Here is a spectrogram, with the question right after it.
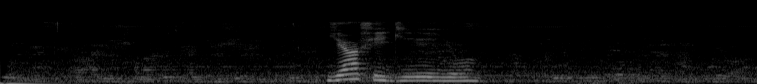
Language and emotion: Russian, neutral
